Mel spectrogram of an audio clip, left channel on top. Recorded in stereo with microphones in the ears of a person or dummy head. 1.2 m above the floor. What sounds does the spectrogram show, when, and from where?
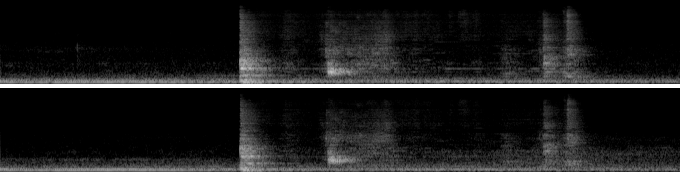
2.4 s dishes clattering: 20° left (ahead or behind), 1.3 m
